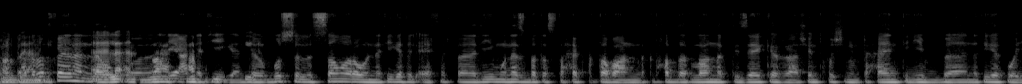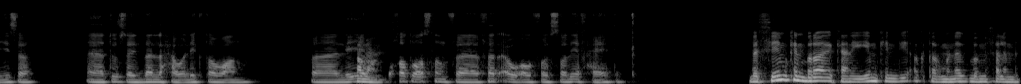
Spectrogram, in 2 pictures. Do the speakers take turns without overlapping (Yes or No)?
No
